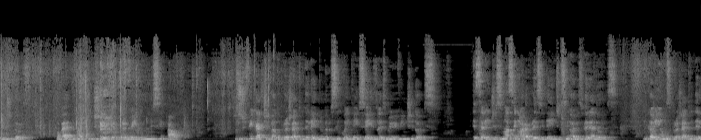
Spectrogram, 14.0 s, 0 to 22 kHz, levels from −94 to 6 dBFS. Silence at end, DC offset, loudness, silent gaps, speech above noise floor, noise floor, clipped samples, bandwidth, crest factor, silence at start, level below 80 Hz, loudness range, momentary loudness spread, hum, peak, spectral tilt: 0 s; under 0.1%; -31 LUFS; none; 36 dB; -67 dBFS; under 0.1%; 16.5 kHz; 28 dB; 0 s; -78 dBFS; 3 LU; 12 LU; 60 Hz at -60 dBFS; -4 dBFS; -3 dB/octave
